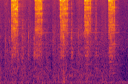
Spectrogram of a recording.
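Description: A ratchet tightens the bolt on an S-tine assembly for a Tilmor Power Ox, giving five quick, evenly spaced bursts of ratcheting clicks, close and clear with no talking.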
